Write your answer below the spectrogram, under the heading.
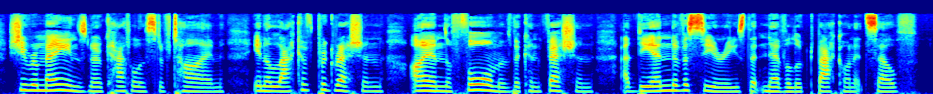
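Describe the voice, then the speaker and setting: A young woman reciting spoken-word poetry in an earnest, measured and dramatic way, with deliberate phrasing. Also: mid-range voice, smooth, dry recording. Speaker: poet.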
